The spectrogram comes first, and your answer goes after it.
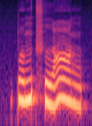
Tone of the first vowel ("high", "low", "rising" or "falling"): rising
